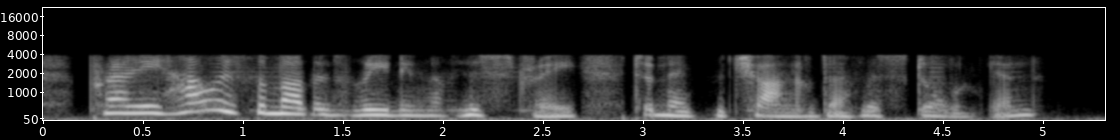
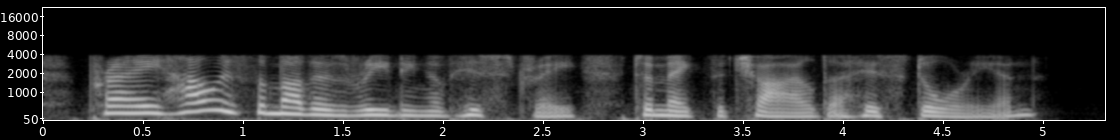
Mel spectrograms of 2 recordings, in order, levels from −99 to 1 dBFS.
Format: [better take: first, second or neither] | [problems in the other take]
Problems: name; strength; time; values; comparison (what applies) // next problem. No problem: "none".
second | noise reduction (neural diffusion model UNIVERSE++)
